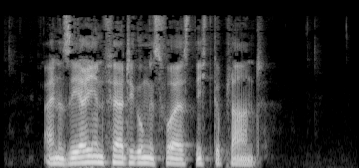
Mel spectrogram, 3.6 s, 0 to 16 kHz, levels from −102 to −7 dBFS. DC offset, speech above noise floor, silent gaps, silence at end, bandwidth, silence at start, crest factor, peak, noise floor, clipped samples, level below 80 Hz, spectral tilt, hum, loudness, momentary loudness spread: under 0.1%; 52 dB; none; 1 s; 11.5 kHz; 0.45 s; 20 dB; -8 dBFS; -77 dBFS; under 0.1%; -52 dBFS; -5.5 dB/octave; none; -25 LUFS; 11 LU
